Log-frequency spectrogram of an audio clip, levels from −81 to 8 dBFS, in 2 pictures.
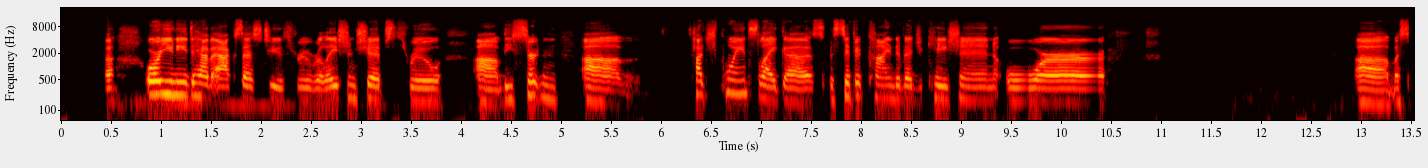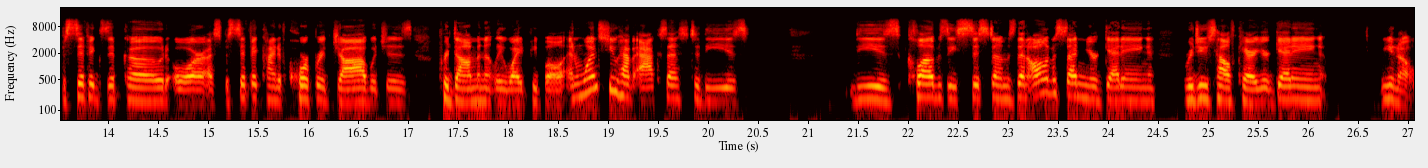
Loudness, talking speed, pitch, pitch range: -28 LUFS, 145 wpm, 175 Hz, 160-190 Hz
